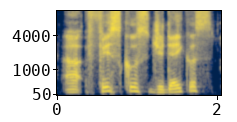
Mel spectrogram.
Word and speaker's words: Fiscus Judaicus: In your book, I think you describe how following the rebellion, Rome imposed the, I'm trying to pronounce it, Fiscus Judaicus, which is you pronounced the it.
